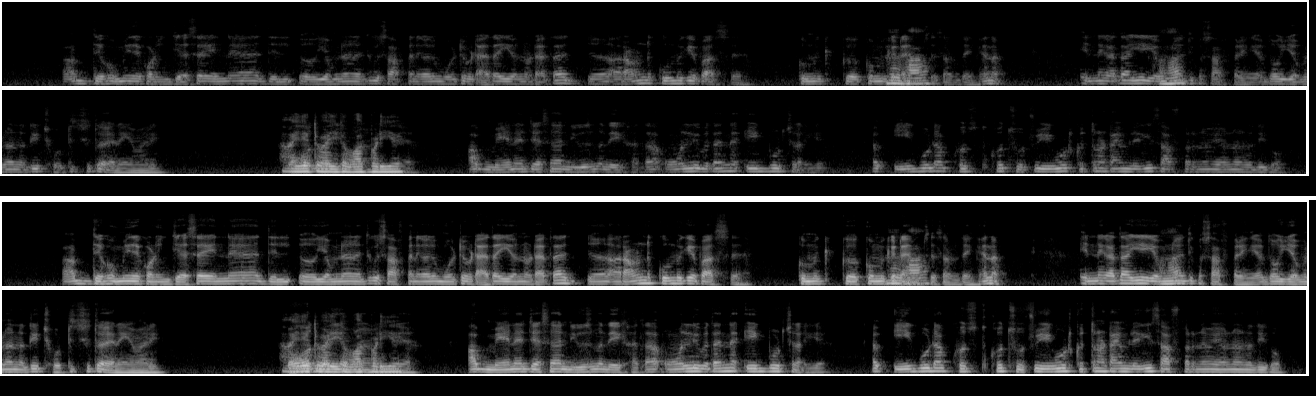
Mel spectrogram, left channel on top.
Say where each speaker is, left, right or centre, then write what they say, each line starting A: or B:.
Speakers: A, on the right; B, in the centre.
A: अब देखो मेरे अकॉर्डिंग जैसे इनने दिल अ, यमुना नदी को साफ करने का जो मोटिव उठाया था ये उन्होंने उठाया था अराउंड कुंभ के पास से कुंभ के- कुंभ के
B: हाँ
A: टाइम
B: हाँ
A: से समथिंग है ना इनने कहा था ये यमुना
B: हाँ
A: नदी को साफ करेंगे अब देखो यमुना नदी छोटी सी तो है नहीं हमारी
B: हाँ
A: बहुत
B: ये
A: बड़ी
B: तो है ये तो
A: अमराना
B: बहुत बड़ी
A: नदी
B: है
A: है अब मैंने जैसा न्यूज में देखा था ओनली पता है ना एक बोट चलाई है अब एक बोट आप खुद खुद सोचो एक बोट कितना टाइम लगेगी साफ करने में यमुना नदी को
